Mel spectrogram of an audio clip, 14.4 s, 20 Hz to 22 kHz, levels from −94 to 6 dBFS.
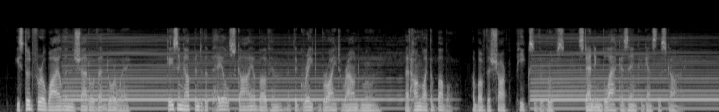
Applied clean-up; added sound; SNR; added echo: none; Wind instrument, woodwind instrument; 5 dB; none.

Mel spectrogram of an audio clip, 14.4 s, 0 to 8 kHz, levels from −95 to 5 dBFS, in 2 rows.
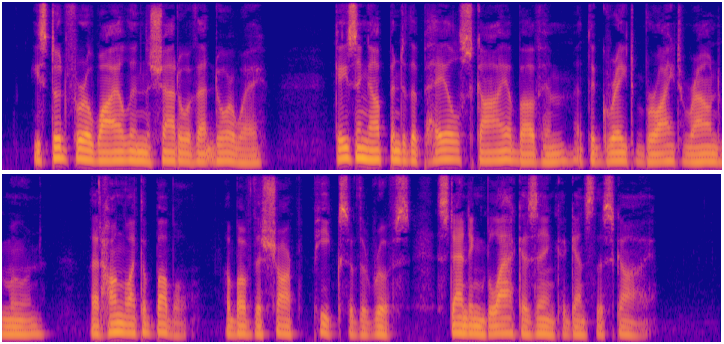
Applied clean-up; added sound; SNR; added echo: none; none; none; none.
